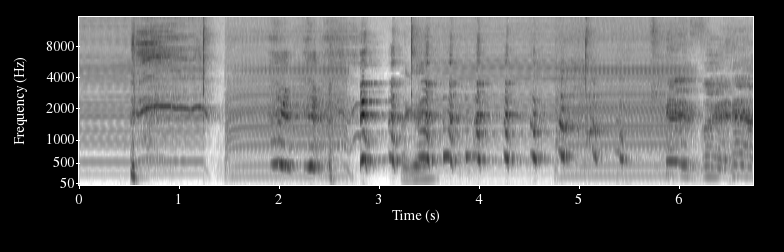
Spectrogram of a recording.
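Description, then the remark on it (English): An electric body shaver buzzes with a steady harmonic drone, starting and stopping a few times while people laugh over it in choppy bursts. “If that is a nether regions shaver, this is for the ether regions shaver.”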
